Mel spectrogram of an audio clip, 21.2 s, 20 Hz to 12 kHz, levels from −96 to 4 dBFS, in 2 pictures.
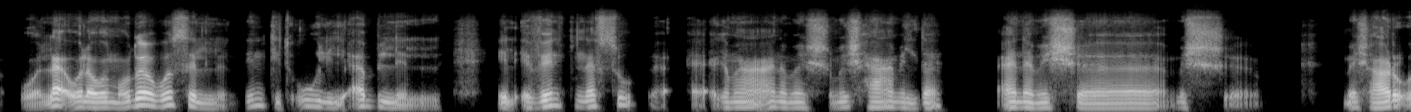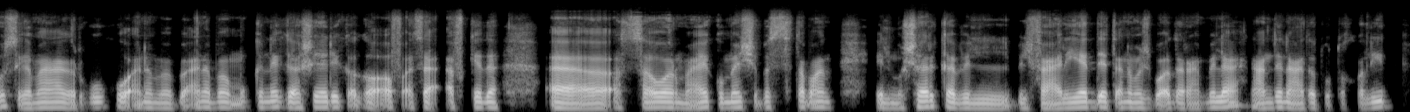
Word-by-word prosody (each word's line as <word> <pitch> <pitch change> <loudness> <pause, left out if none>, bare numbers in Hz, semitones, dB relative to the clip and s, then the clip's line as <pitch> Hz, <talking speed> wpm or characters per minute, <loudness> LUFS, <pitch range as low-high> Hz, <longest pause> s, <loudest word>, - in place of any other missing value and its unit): ولأ، - - +5
ولو 120 -2 +5
الموضوع 120 +8 +5
وصل 145 -9 0
إن 140 - -7
أنتِ 160 - -10
تقولي 135 -6 -6
قبل 135 -5 -4 0.5
الEvent 145 +6 0
نفسه، 140 +6 -3 0.4
يا - - -8
جماعة 120 +2 -1
أنا 125 -2 -2
مش 115 -1 -4
مش 125 0 -4
هاعمل 120 -3 -2
ده، - - -3 0.4
أنا 120 -1 +2
مش 110 +1 +1 0.7
مش - - -2 0.9
مش - - -4
هارقص 125 +4 +3
يا 105 - 0
جماعة 120 +1 +1
أرجوكم، 120 +4 -3
أنا 115 - -3
ما 110 -1 -4
ب 105 - -9
أنا 125 - -1
ب 120 0 -3
ممكن 125 +1 -3
آجي 130 -2 +2
أشارِك، 125 +2 0
آجي - - -2
أقف، - - +1
أسقّف - - -1
كده، 120 -1 0 0.4
آآ، - - +6
أتصور 120 -1 +3
معاكم، 115 +1 -1
ماشي، 120 +1 0
بس 125 - -4
طبعًا 125 - -1 0.3
المشاركة 110 +5 +2
بال 105 -3 -2
بالفعاليات 110 +3 +1
ديّة 125 0 +3
أنا 120 - -1
مش 115 -2 -3
باقدر 110 - +1
أعملها، 125 +1 +2
إحنا - - -4
عندنا 110 +4 +1
عادات - - -3
وتقاليد، 120 +4 -6
120 Hz, 155 wpm, -24 LUFS, 115-130 Hz, 0.9 s, آآ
